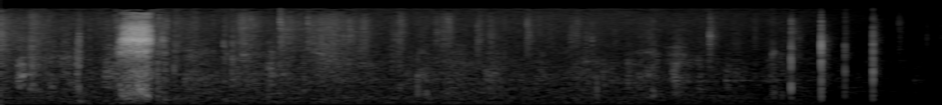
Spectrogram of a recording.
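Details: Irish Wolfhound named Roisin giving one sharp, loud, bright bark near the start, followed by quiet room sound with a few soft taps and clicks toward the end.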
